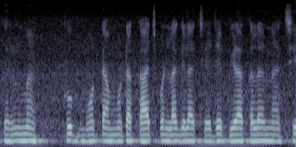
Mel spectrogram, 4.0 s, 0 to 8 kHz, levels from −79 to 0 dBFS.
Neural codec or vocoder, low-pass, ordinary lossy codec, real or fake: none; 7.2 kHz; none; real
